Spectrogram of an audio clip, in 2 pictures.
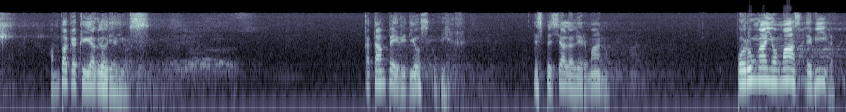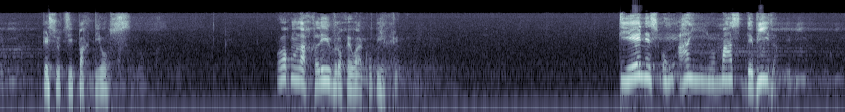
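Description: A man speaks loudly and with feeling in short bursts, with pauses between them.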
